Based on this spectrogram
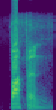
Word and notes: boffin: American English

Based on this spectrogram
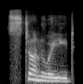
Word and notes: stoneweed: Indian

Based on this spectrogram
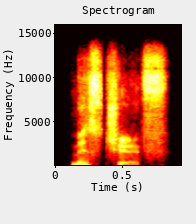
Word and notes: mischief: British English

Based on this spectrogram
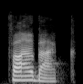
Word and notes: fireback: Indian

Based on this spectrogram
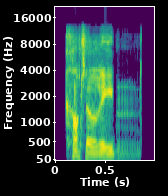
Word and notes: cotyledon: British English

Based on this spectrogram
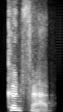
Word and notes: confab: Indian

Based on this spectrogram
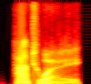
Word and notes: hatchway: British English

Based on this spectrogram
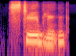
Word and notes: stabling: Indian

